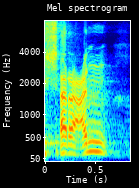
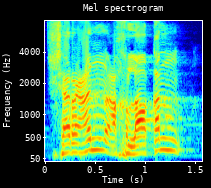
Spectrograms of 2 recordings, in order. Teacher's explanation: تو پھر پورے حلق سے عین نکلے گا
